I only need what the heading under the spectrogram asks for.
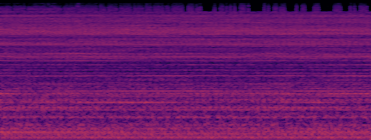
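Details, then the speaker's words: Loading shovel with hydraulically controlled cooling fan, found overheating: on start a steady hydraulic buzz and hiss over idle as the fan tries but fails to turn; engine warning for exhaust brake present; suspected failing fan motor or gearbox slipping. "But I can hear a hydraulic buzzing noise. Like that. That fan doesn't want to go around. It's trying to, look."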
